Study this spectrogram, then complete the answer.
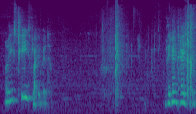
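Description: A snack bag crinkles.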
